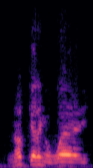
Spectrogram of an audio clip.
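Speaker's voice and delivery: loud and high, chasing; shouting after a fleeing classmate; shouted threat. Acted. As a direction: yell it after her down the stairs. Chasing Katori down the stairs.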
